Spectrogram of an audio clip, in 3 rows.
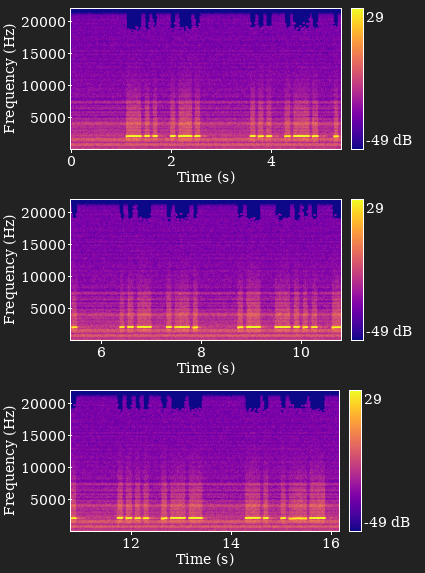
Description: Morse code, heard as a whistle, hand-sent with a straight key, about 14 wpm, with room echo. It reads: DR SRI UR ABT HW NW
